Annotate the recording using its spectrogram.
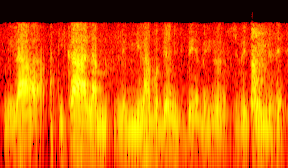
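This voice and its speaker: Lower-voiced man teaching over thin audio. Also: creaky, heavy background noise. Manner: reads a passage aloud, then explains it phrase by phrase. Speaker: Torah teacher. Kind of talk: text study lesson. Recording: thin phone-like audio with faint ambience.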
